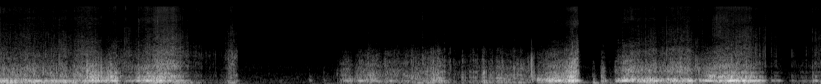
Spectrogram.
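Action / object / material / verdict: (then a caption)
scrape / foam microphone windscreen / foam / none. Long dark-painted nails of both hands scratch a soft, porous black foam windscreen on a microphone, making a deep, muffled rumbling scrape. The scratching comes in loud bursts with a near-silent pause in the middle before it resumes.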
